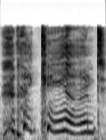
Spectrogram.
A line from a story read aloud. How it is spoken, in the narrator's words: he wailed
